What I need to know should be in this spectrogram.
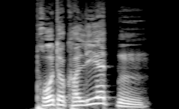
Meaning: inflection of protokollieren: 1. first/third-person plural preterite 2. first/third-person plural subjunctive II
- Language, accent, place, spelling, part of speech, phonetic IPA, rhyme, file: German, Germany, Berlin, protokollierten, adjective / verb, [pʁotokɔˈliːɐ̯tn̩], -iːɐ̯tn̩, De-protokollierten.ogg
